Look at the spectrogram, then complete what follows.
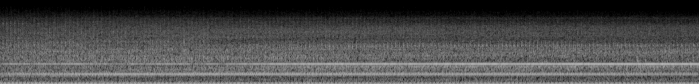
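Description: Mercedes-Benz T1N camper van's engine running at low speed as the van creeps forward, with a steady whine throughout.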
